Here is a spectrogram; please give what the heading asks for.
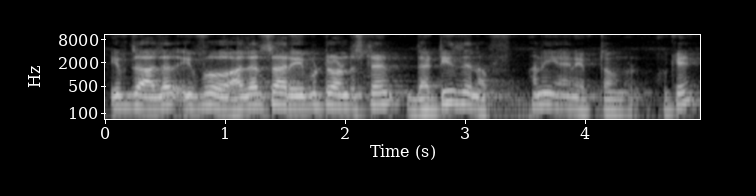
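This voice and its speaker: A man teaching a lesson on an English text, explaining in another language mixed with English words and reading English quotations slowly. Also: on the high side, darkish tone, highs cut off.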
